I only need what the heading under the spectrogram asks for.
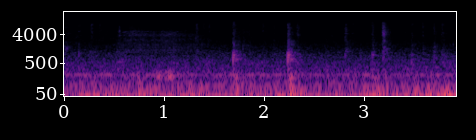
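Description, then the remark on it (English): Keyboard typing: a handful of sharp, irregular key clicks, some spaced apart and a few in quick succession, over a steady low hum with no voices. “Do you hear me typing?”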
